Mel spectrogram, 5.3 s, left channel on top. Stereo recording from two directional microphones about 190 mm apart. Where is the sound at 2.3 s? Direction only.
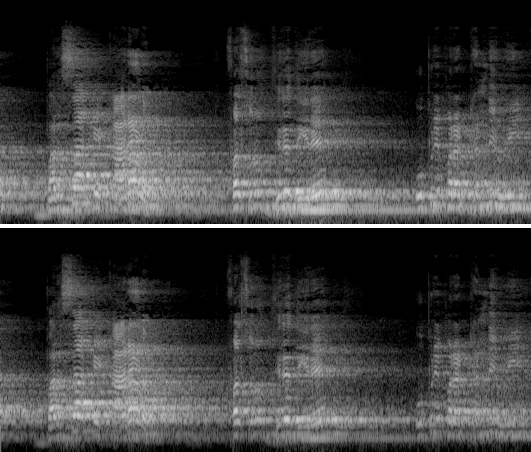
10° left (ahead or behind).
